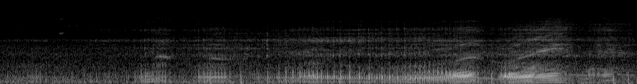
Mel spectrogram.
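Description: Trials motorcycle engine revving in short bursts as it is ridden over rocks, growing louder as it comes closer. The revs rise sharply twice near the end.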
